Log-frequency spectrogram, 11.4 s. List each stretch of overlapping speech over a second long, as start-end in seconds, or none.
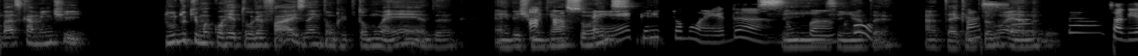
5.3-6.7, 7.5-8.8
